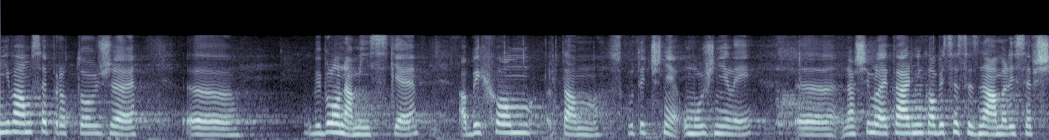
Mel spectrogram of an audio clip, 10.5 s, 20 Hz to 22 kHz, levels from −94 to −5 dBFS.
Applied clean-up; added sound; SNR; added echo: none; none; none; none.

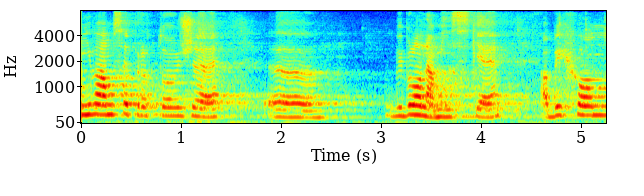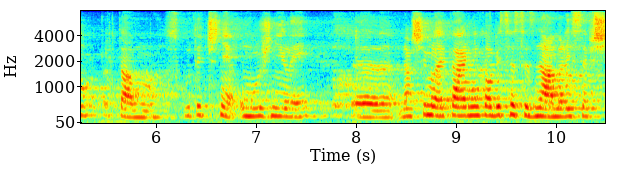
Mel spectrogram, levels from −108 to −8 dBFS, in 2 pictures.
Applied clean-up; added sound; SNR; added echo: none; none; none; reverberation time 1.6 s.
